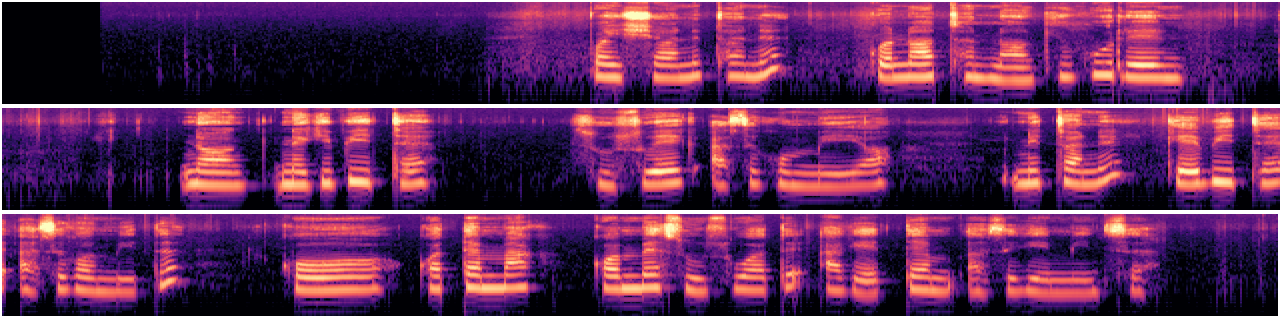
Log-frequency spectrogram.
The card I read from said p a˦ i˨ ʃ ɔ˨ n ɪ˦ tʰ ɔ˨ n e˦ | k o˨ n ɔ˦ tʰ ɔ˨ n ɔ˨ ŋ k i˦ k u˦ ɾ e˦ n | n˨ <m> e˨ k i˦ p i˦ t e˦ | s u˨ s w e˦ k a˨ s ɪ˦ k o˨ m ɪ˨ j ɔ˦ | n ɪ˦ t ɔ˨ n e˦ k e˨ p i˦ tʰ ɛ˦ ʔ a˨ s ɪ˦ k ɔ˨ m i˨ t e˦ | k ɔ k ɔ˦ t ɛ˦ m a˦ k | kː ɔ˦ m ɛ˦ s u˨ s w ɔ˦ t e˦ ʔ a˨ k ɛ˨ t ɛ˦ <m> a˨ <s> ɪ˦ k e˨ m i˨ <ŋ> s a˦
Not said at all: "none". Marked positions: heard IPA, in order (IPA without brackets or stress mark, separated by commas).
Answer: n, m, s, n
